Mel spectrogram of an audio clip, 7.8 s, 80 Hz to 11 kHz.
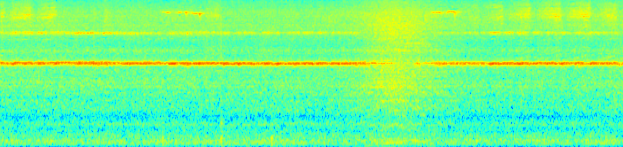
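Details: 2007 BMW 328i automatic, parked: a thin high-pitched whistle over idle with a brief rise as the revs jump on braking; idle flutters 600–700 rpm and it stalls when stopping. Suspected crankcase vent valve, unconfirmed. Whistle with surging idle.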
